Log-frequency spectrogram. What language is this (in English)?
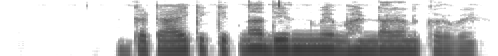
Magahi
